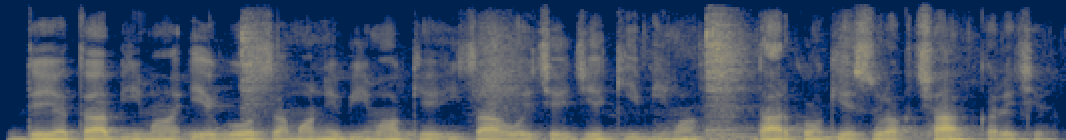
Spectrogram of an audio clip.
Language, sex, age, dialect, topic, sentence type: Maithili, male, 18-24, Angika, banking, statement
